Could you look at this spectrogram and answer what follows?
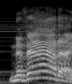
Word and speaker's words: Nevada: Nevada. You're exactly right, Silver. That is how you pronounce it.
